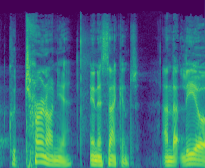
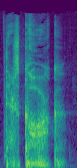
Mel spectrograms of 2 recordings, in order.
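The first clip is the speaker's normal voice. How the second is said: whispered, reverent punchline; hushed reveal; 6 dB quieter than usual. Acted. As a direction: drop to a whisper for the big reveal. Punchline of the mock-epic build-up.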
